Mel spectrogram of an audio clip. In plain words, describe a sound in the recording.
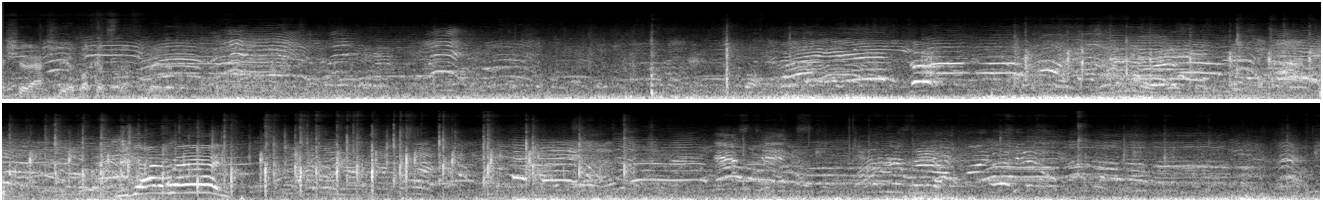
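Young girls chant and cheer loudly nearby.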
